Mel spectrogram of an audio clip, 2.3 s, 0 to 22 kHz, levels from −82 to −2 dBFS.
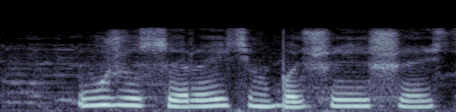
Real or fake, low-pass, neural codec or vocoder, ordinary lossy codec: fake; none; codec, 16 kHz, 2 kbps, FunCodec, trained on Chinese and English, 25 frames a second; none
